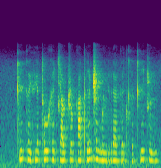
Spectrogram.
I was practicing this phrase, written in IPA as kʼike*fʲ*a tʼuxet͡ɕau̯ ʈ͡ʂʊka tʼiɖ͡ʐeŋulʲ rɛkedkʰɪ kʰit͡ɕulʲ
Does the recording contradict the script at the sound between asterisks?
no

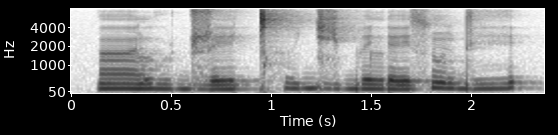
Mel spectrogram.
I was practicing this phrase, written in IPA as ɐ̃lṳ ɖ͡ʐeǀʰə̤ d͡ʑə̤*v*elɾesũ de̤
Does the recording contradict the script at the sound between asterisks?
yes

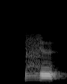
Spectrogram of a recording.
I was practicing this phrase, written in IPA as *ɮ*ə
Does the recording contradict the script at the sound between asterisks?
no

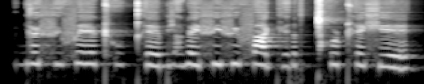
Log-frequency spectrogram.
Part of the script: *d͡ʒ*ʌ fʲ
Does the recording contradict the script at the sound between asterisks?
yes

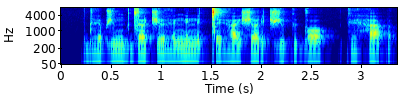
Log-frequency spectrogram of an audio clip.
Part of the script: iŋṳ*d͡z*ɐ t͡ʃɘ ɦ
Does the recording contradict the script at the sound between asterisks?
no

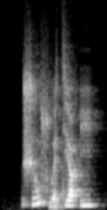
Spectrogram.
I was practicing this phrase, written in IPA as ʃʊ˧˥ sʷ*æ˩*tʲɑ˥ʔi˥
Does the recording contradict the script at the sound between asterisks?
yes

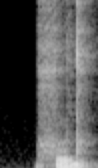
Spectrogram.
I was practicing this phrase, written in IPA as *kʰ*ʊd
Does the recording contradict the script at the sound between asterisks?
yes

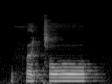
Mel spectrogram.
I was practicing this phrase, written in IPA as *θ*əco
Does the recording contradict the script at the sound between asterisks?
no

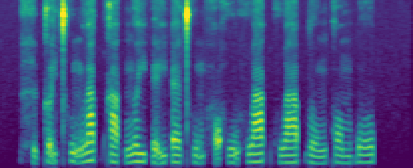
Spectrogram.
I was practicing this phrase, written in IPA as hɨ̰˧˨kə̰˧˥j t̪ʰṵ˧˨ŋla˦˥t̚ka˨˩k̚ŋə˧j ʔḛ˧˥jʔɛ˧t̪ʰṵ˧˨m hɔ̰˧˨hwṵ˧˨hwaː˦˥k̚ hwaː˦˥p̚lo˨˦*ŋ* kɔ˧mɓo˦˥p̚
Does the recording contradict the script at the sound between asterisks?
no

